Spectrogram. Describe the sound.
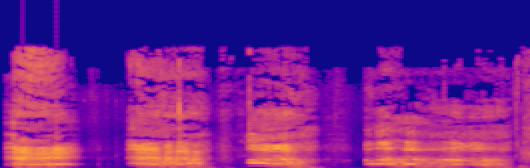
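A man's voice imitates four loud, drawn-out groans of pain, acting out writhing in pain while getting out of a car at a gas stop, each starting high and sliding down in pitch, with short pauses between them.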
